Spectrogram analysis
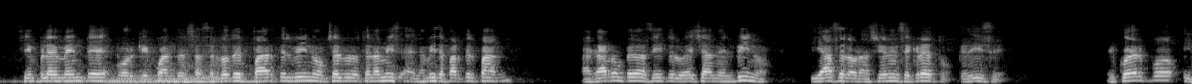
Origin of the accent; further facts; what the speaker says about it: Guatemala; now in United States; desde Estados Unidos. Pero soy de Guatemala, soy un fiel oyente.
